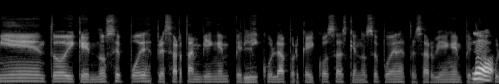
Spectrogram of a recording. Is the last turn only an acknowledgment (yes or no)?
yes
